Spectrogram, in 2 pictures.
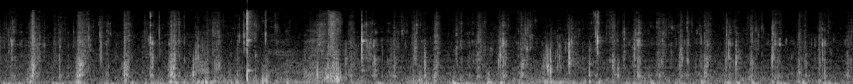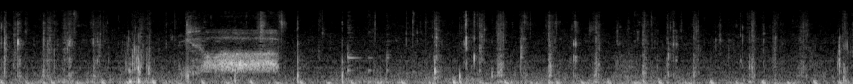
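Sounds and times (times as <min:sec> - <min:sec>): person chewing noodles: 0:00.0 - 0:17.0.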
